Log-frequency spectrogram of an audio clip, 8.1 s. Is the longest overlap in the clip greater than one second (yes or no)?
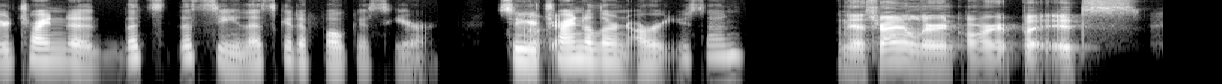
no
